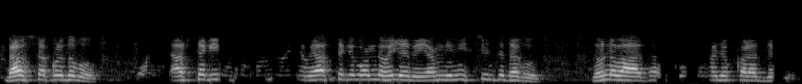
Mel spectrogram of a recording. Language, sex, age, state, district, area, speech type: Bengali, male, 60+, West Bengal, Darjeeling, rural, conversation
